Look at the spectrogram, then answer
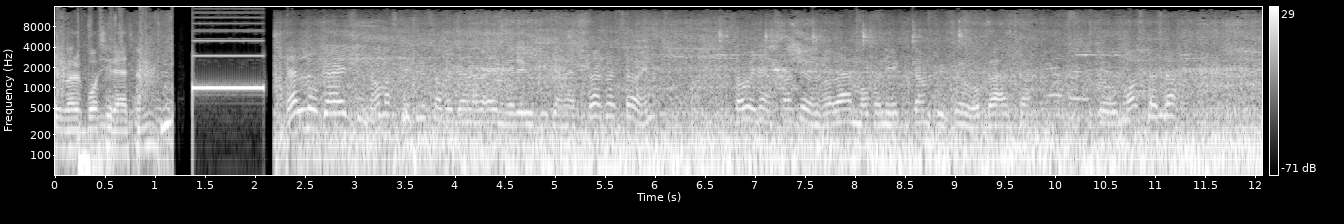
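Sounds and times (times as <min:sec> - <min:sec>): electronic bleep tone: 0:01.4 - 0:02.1
street traffic noise: 0:02.2 - 0:12.0
voices talking: 0:02.2 - 0:12.0.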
